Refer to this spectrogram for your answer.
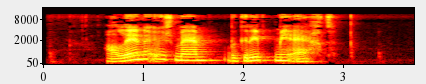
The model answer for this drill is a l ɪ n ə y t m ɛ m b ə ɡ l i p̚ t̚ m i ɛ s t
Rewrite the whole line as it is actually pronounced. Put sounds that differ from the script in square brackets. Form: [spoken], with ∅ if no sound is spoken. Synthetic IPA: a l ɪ n ə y [s] m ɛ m b ə ɡ [r] i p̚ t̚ m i ɛ [x] t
